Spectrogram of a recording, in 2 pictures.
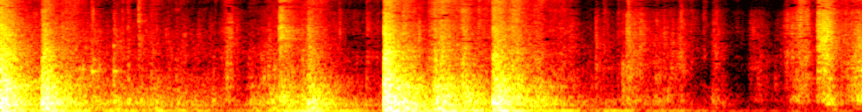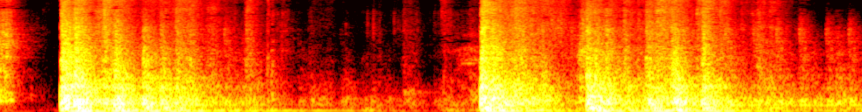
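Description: Chunks of broken concrete and old paving stones thrown into a metal car trailer's bed, each landing with a loud crash and rattle, roughly every two seconds.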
